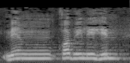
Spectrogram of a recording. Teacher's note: النون بعدها قف، القف من حروف الإخفاء في غنة مفخمة هنا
